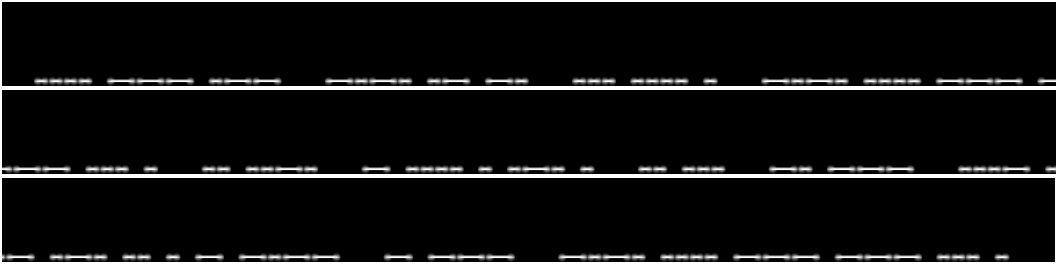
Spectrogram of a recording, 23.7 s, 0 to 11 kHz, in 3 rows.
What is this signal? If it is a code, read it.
Morse code, heard as a keyed tone, about 22 wpm, 700 Hz. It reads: HOW CAN SHE CHOOSE IF THERE IS NO VARIETY TO CHOOSE
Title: Sentences from Top 1000 Words - Review Part 4 - 22wpm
